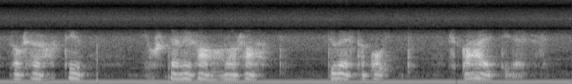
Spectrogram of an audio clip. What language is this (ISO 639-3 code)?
fin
